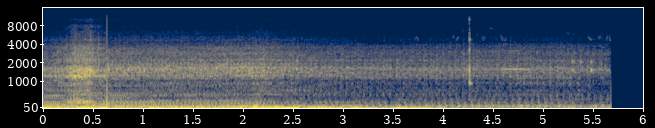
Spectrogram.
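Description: Dirt bike's four-stroke single-cylinder engine running steadily, heard from a helmet camera, with two brief clicks. The sound fades slowly and cuts off shortly before the end.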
